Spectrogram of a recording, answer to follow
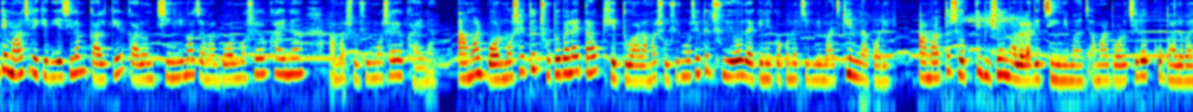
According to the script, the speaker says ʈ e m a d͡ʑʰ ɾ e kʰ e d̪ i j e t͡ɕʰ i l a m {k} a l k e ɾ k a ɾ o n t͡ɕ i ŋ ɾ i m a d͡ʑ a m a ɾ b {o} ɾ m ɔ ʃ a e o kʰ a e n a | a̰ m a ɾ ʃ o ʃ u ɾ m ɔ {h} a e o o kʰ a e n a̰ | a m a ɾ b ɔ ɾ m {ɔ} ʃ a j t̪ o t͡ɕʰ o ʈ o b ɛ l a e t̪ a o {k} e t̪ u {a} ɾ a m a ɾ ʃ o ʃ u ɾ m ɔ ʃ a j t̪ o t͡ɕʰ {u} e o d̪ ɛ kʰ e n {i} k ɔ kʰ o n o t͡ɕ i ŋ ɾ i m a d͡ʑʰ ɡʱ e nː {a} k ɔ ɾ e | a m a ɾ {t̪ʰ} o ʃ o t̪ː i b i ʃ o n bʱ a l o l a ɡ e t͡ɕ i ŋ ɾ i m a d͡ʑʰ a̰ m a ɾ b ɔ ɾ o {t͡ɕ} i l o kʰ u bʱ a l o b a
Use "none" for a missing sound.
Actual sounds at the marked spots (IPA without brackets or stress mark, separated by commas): k, ɔ, ʃ, ɔ, kʰ, a, u, i, a, t̪, t͡ɕʰ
